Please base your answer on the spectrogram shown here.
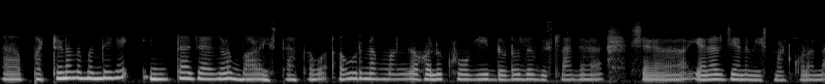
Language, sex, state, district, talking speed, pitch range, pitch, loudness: Kannada, female, Karnataka, Belgaum, 140 wpm, 220-250 Hz, 235 Hz, -29 LUFS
